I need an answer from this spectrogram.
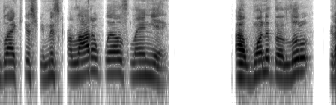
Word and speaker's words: Lanier: living icon in Black history, Miss Carlotta Wells Lanier.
